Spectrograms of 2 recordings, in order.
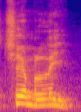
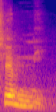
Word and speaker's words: chimney: the word chimney chimney always thought it was chimley but it's chimney chimney I don't know it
